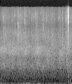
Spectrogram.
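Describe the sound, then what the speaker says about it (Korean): Conference audience at a finance conference session applauds the incoming panel moderator, a soft, even wash of clapping heard from a distance, steady for the whole moment without voices. "먼저 박수 부탁드립니다."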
